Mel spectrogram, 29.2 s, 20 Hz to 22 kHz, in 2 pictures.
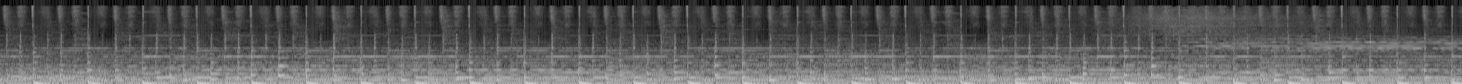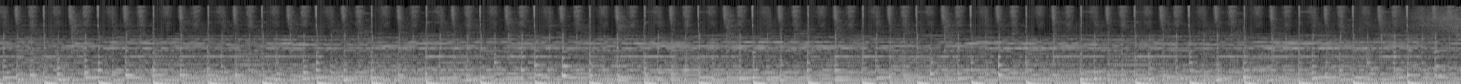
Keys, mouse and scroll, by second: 0.5 click, 0.5-0.8 scroll down 2, 1.0 shift+middle click, 1.2 scroll up 2, 1.6 shift+middle click, 2.0-2.4 scroll up 1, 7.2-9.1 scroll down 2, 7.4 middle click, 9.1 middle click, 11.7 click, 13.0 click, 13.6 scroll up 1, 13.9 shift+middle click, 14.0 click, 14.6 Tab, 15.1 Tab, 15.4 right click, 17.1 click, 17.4 click, 17.9 click, 18.3 click, 18.6 Tab, 18.9 middle click, 19.6 Tab, 20.0 Tab, 21.6 click, 22.3 click, 23.1 middle click, 24.9 p, 26.5 Tab, 26.8 click, 27.1 click, 27.7 right click.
